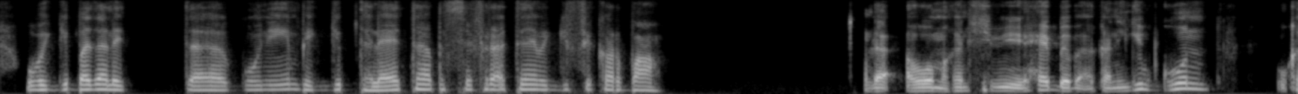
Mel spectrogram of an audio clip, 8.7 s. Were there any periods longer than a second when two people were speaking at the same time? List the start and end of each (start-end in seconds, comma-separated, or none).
none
